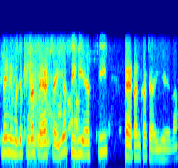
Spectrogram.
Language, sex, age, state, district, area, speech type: Hindi, male, 18-30, Madhya Pradesh, Jabalpur, urban, conversation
